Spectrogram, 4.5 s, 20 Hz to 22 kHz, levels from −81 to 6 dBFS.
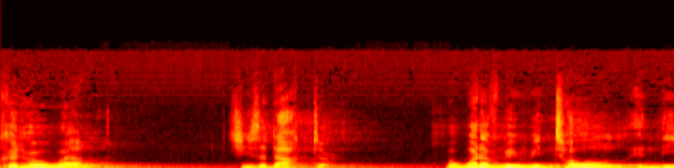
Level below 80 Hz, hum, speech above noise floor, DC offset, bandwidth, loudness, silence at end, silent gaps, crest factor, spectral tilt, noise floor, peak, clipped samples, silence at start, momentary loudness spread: -52 dBFS; none; 28 dB; under 0.1%; 16 kHz; -18 LUFS; 0 s; none; 16 dB; -6 dB/octave; -45 dBFS; -2 dBFS; under 0.1%; 0 s; 17 LU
